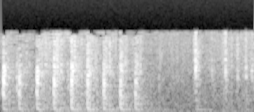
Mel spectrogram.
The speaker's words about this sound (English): At one end is a small wooden shed big enough for half a dozen garbage cans with a cheap padlock on the outside. Just in a hunch, I go over to the shed and knock. Anybody home?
